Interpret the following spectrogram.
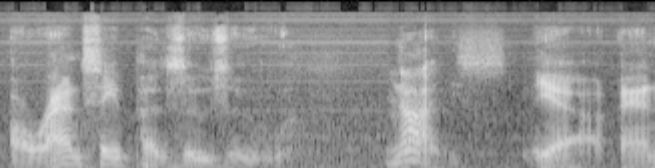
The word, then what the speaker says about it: Oranssi: And it's by a band called Oransi Pazuzu. Nice. Yeah, and it's spelt how it sounds.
